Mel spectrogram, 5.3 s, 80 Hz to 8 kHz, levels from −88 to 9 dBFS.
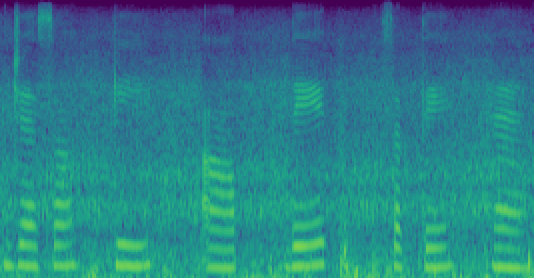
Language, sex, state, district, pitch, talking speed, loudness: Hindi, female, Chandigarh, Chandigarh, 200 Hz, 65 wpm, -17 LUFS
